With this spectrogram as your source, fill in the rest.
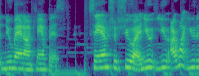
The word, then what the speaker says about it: Shashoua: But can you say it for everybody so we hear the correct pronunciation of your name? We can try to say it properly. Yeah, so it's Shashoua. Shashoua. Okay. Shashoua.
